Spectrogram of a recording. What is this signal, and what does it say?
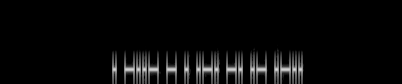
Morse code, heard as a keyed tone, about 40 wpm, 700 Hz. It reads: EXTERNAL
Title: Top 1751-2000 Words 40wpm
